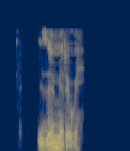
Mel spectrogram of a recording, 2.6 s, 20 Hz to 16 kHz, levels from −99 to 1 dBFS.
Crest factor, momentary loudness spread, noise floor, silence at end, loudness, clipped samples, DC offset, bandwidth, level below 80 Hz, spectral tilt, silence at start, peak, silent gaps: 18 dB; 15 LU; -57 dBFS; 0.95 s; -30 LUFS; under 0.1%; under 0.1%; 8 kHz; -66 dBFS; -5 dB/octave; 0.75 s; -16 dBFS; none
